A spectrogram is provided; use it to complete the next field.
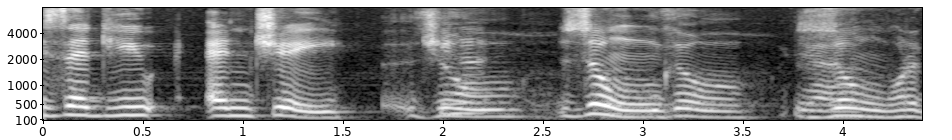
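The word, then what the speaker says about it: Dzung: How do you pronounce that name, Greater London? D Z U N G.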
